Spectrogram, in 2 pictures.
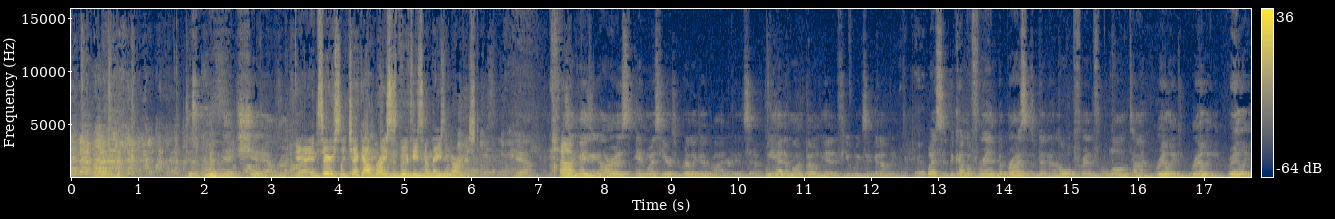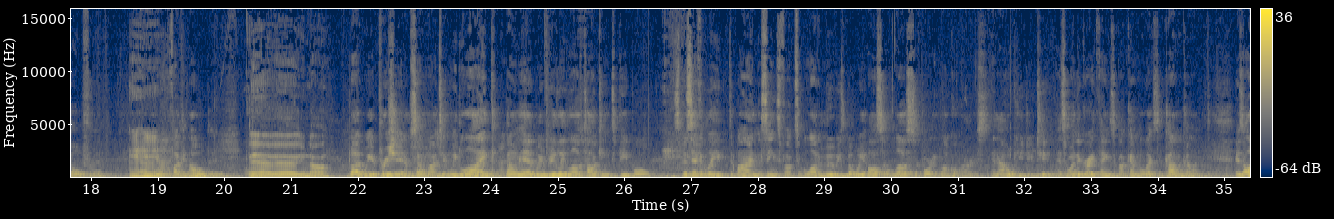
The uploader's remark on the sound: Live From Lexington Comic Con 2023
